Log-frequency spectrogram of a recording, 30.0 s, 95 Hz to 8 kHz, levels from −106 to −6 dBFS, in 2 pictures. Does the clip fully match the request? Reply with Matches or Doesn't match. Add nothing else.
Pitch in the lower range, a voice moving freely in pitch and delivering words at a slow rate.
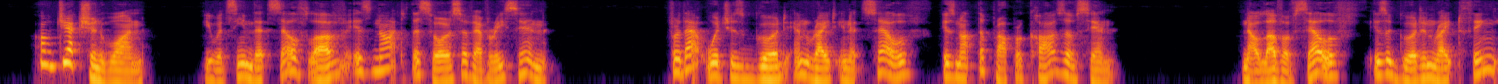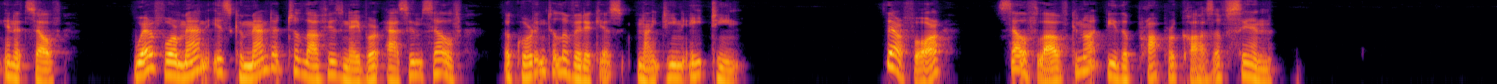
Matches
